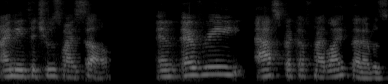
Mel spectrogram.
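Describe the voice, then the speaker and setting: The speaker has an animated tone and a slight Jamaican accent, talking at a moderate pace with ordinary pitch variation. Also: woman. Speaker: talk show host. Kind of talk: casual interview chat. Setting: studio.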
